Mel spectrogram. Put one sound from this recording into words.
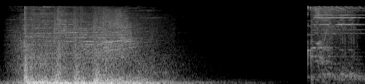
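A triumphant game jingle bursts out and fades away.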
